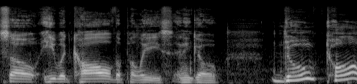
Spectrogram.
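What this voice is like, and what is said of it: Usual voice. Nothing is said of it.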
